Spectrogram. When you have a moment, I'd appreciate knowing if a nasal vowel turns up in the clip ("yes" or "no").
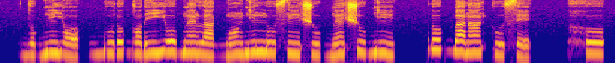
yes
